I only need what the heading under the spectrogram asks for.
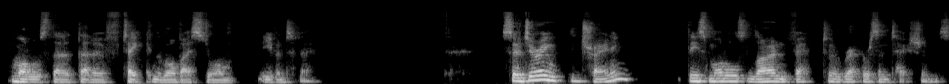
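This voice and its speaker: A man's voice: medium pitch, warm tone, slightly rough, rough recording. A man in his thirties with an Australian accent, giving an online lecture over a video call in a hesitant way, with many fillers and repeated words. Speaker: guest speaker.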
